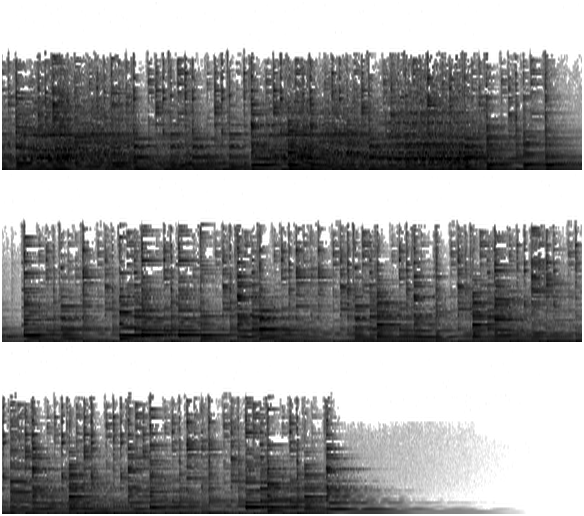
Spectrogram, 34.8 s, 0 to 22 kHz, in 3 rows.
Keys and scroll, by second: 31.5 ctrl+=.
